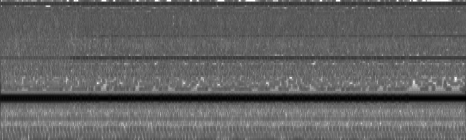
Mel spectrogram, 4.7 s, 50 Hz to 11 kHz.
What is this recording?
BPSK 63 baud data mode. Recorded straight from an encoder. May be useful, who knows :) - Need any other ham data modes?
ham, data, bpsk, baud, 63, radio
